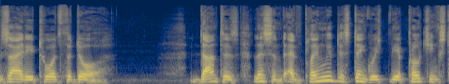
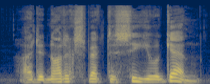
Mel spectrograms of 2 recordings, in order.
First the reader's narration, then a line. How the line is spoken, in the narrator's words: said he, feebly, to Dantès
